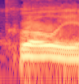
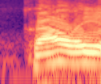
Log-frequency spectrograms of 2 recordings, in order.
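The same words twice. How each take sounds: First: The first vowel sounds like 'holy'. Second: The first vowel sounds like 'foul'. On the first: The speaker thinks well of him. "if you think he's holy" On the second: The speaker thinks badly of him. "if you think him foully"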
